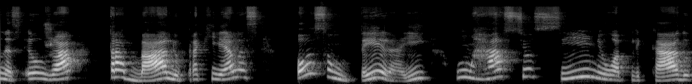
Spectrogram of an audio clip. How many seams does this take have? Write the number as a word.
zero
